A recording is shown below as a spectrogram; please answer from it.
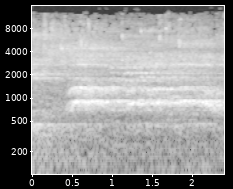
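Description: Futsal ball being kicked and tapped on an indoor court, with faint knocks from the play. About half a second in, a steady held tone at two pitches starts and runs on; it is the loudest sound.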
